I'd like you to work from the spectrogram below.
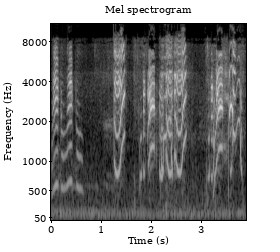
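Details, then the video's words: Indian ringneck parrot, a talking male kept as a pet, giving harsh squawking calls with loud sweeping rising-and-falling notes in short bursts, plus a quick series of descending chirps at the start and quiet gaps between bursts. "Indian parrot talking"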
